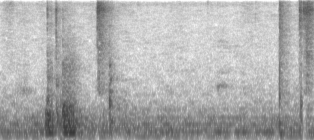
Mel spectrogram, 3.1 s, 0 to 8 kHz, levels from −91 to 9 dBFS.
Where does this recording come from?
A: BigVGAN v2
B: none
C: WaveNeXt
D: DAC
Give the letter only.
B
